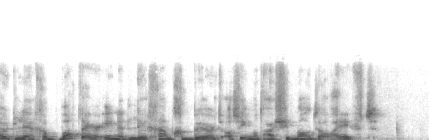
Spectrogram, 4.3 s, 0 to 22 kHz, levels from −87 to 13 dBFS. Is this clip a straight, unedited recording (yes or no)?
yes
